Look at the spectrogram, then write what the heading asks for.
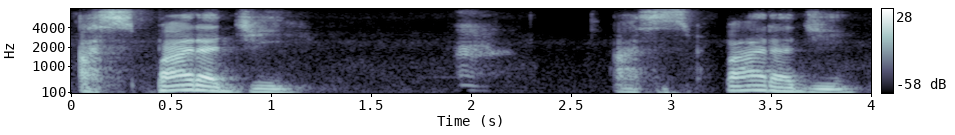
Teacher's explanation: Esto carga en la primera A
